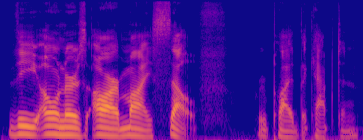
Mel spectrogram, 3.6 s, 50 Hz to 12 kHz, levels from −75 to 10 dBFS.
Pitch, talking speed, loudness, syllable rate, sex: 125 Hz, 115 wpm, -17 LUFS, 3.7 syllables/s, female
